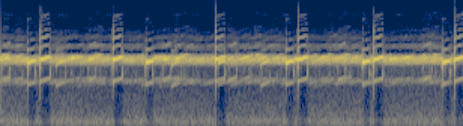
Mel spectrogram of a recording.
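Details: Dense spring chorus of male Spring Peepers at Long Island wetlands, voices blurred into a continuous piercing high drone, studded with short upslurred peeps every fraction of a second and occasional sharp clicks, over a faint low background murmur.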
